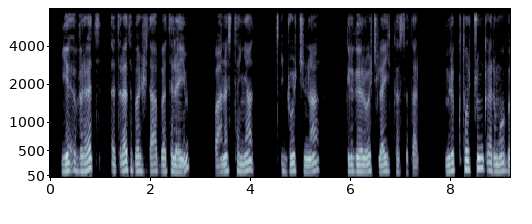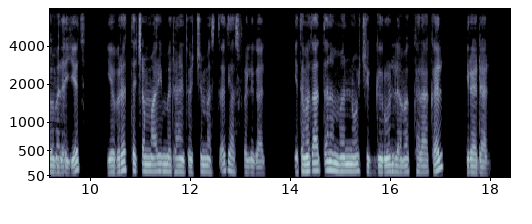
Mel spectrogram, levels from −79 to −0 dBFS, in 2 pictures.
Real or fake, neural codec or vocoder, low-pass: fake; vocoder, 22.05 kHz, 80 mel bands, Vocos; 7.2 kHz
